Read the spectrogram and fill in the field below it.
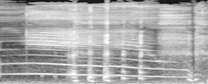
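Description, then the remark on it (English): A voice imitates a woman's laugh that sounded like a dolphin: a loud, shrill, sustained squeal that slowly drops in pitch, broken mid-way by about five quick chattering pulses, with no other talk. “And so she came into that night, and when she laughed, it sounded like a dolphin.”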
